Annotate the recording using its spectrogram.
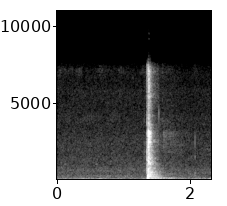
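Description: A bow being shot: a single sharp snap of the released bowstring about a second and a half in, dying away quickly with a short low ring.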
